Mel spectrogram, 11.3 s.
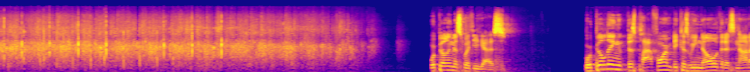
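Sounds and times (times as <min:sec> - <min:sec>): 
audience applause: 0:00.0 - 0:05.8
speech: 0:06.5 - 0:07.7, 0:08.8 - 0:11.2.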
